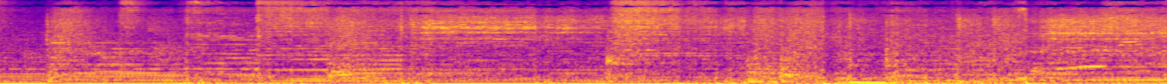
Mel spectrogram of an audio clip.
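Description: Background music with a drum kit, guitar and a low bass line of held notes.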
